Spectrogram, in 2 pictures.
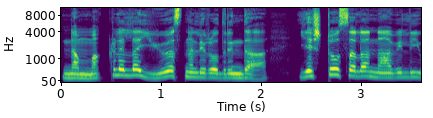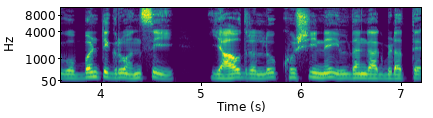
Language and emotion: Kannada, sad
